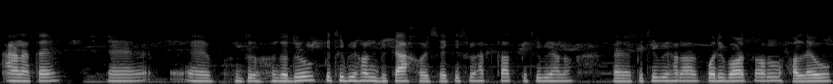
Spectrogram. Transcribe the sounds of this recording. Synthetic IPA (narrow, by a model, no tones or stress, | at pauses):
anatɛ | zodiʊpɹitʰibixɔnbikaxhojsɛkisuɦatɹɔt̚pɹitʰibihɔnɔ | pɹitʰibiɦɔnɔɹpoɹibɔɹtɔnholɛʊ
